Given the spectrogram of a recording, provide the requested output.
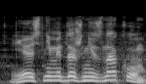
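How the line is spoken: Grumbling. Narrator (Russian): проворчал он

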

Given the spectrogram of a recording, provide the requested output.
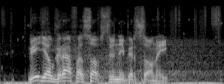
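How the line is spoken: Somewhat sharp reply. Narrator (Russian): несколько резко ответил Васильев

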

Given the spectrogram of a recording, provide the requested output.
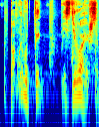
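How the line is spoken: Uncertain mutter. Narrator (Russian): пробормотал Бергман неуверенно

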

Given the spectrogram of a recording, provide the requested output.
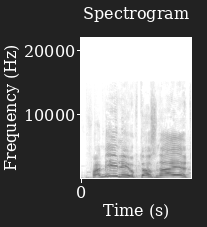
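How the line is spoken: Loud commanding call. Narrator (Russian): громко и властно выкликал толстяк

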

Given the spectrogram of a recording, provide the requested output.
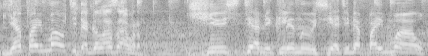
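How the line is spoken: Distant happy shout. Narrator (Russian): Где-то в отдалении счастливый голос прокричал

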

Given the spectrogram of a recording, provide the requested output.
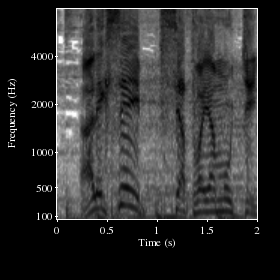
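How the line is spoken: Shouting. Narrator (Russian): крикнул

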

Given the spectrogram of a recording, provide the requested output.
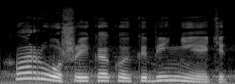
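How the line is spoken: Drawled. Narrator (Russian): протянула

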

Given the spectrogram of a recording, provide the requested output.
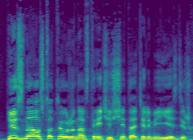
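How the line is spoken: Chuckling. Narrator (Russian): хохотнул Козловский

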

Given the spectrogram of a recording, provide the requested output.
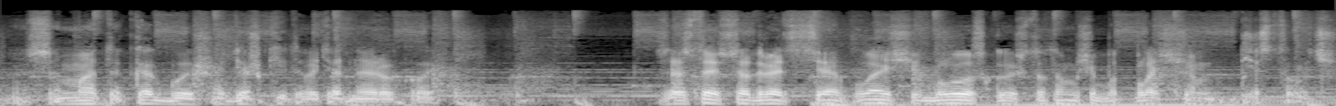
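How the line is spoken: Muffled grumble behind hand. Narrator (Russian): Соловейка буркнул, прикрываясь ладонью

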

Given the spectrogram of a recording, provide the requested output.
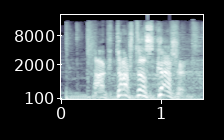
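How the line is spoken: Sudden near bark. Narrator (Russian): Вдруг почти рявкнул Апату

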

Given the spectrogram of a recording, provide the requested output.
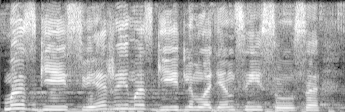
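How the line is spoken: Soft cooing contralto. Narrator (Russian): мягким контральто проворковала ферма

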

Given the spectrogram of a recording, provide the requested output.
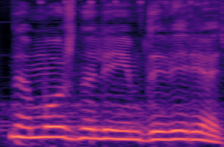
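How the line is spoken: Sighing. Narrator (Russian): вздохнул кто-то

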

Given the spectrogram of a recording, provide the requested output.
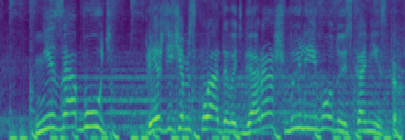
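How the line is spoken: Shouting after someone. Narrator (Russian): Дженни крикнула ей вслед

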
